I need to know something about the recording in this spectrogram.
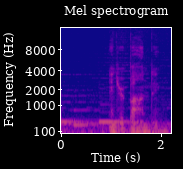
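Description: Slow ambient meditation music of held low notes, with a soft whispered voice about a second in.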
